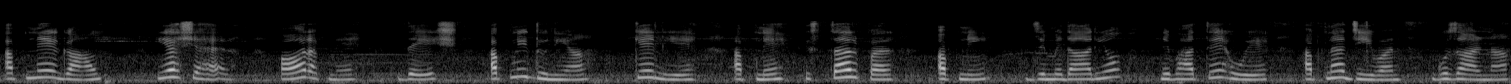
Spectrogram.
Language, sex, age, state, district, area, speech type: Urdu, female, 18-30, Uttar Pradesh, Gautam Buddha Nagar, rural, spontaneous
